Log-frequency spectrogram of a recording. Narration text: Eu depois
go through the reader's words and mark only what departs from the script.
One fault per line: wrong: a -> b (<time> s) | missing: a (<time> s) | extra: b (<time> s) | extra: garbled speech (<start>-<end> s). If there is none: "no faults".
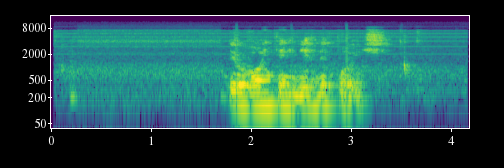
extra: vou entender (1.9 s)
